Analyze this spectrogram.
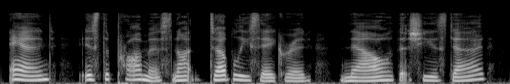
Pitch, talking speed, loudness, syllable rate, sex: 190 Hz, 140 wpm, -19 LUFS, 3.7 syllables/s, female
